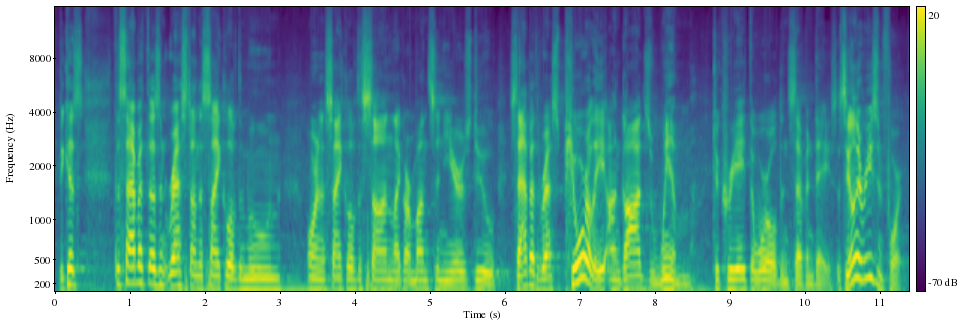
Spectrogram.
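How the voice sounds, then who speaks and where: A man in his thirties delivers a sermon from a church stage, working through scripture in an earnest, teacherly way. His voice sits at an ordinary middle pitch and trails into a lingering hall reverb, with small restarts as he finds his words. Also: lively intonation, normal speed, a bit bright. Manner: earnest, explanatory preaching with frequent restarts. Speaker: pastor. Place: church stage with wood-paneled wall.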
